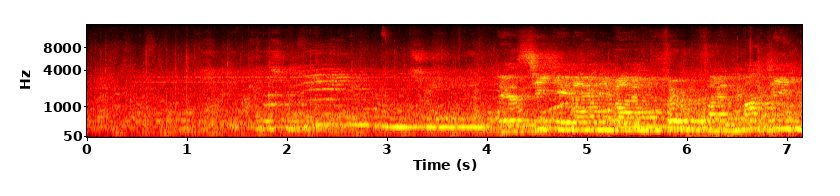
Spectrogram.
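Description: A crowd of spectators cheers and shouts louder and louder as runners race.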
